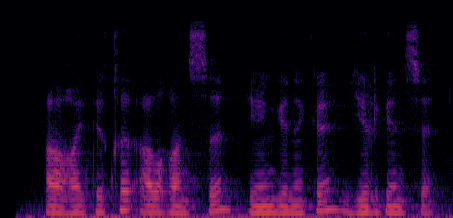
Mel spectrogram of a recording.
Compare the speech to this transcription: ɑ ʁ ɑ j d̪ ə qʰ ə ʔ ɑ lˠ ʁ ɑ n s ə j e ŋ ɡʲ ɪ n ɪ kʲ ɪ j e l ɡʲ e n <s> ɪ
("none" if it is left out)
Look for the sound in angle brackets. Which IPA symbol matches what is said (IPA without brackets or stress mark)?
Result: s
